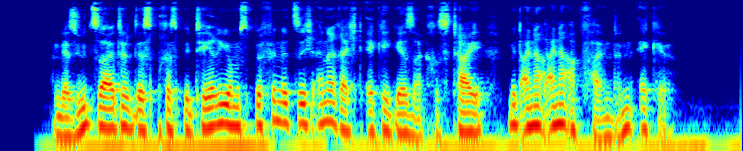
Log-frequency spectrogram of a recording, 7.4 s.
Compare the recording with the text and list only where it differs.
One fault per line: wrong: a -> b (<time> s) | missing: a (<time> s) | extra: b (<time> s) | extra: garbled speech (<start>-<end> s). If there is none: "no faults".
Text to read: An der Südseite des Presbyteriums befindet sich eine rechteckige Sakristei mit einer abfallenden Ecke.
extra: einer (5.5 s)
